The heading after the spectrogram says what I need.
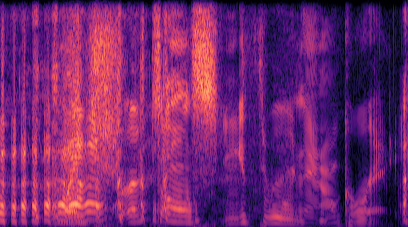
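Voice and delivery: very slow, high, dropping on the name; milk it coyly while half laughing; mock coy dismay. To stepbrother at the sink, mock coy dismay. Joins dishwasher stepbrother skit.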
